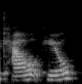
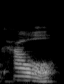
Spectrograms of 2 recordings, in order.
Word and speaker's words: Kale: Kale? We say Kale. kale. I always thought it was coal at first, but it's Is it- kale. according to the pronunciation guide, I thought it was Cowl.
